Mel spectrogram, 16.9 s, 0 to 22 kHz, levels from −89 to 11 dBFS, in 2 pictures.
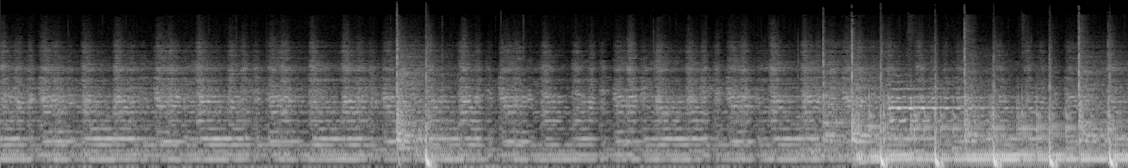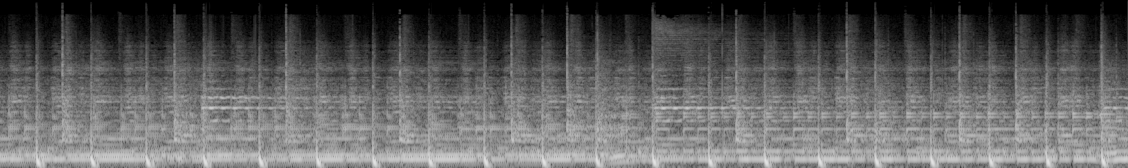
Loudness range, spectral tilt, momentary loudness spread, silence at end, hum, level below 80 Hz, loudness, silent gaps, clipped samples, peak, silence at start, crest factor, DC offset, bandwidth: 7 LU; -6.5 dB/octave; 10 LU; 0 s; none; -24 dBFS; -14 LUFS; none; 0.3%; 0 dBFS; 0 s; 12 dB; under 0.1%; 13 kHz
